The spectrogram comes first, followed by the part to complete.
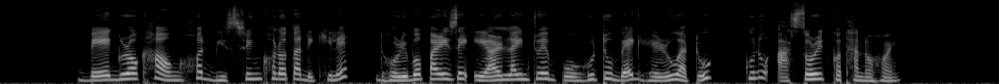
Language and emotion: Assamese, disgusted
